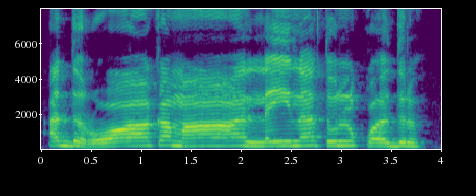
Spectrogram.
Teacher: وما ادراک، اد دال کو قلقلہ کرنا ہے، را کو بھی موٹا بولنا ہے۔ ادراک ما لیلۃ القدر، ٹھیک ہے۔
